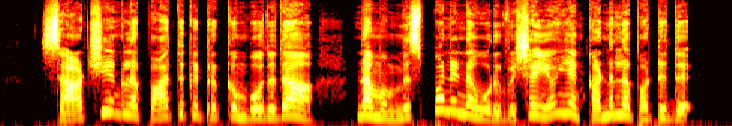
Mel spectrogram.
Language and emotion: Tamil, surprised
